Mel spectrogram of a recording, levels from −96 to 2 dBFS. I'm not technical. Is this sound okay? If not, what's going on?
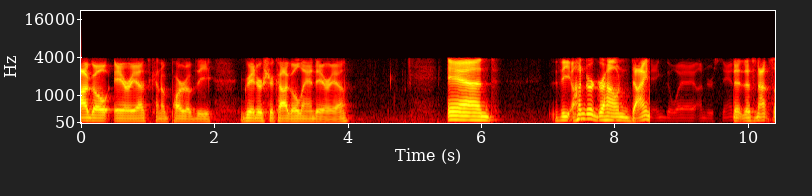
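No. One channel inverted, from 8.53 to 9.79 s, right after "the underground", makes the speech almost disappear, dropping to a faint trace before returning. The likely cause is that one side of the stereo signal has been flipped upside down. When both sides are mixed into one, as a phone or single speaker does, each side cancels the other, and a centred voice like this one nearly vanishes.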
